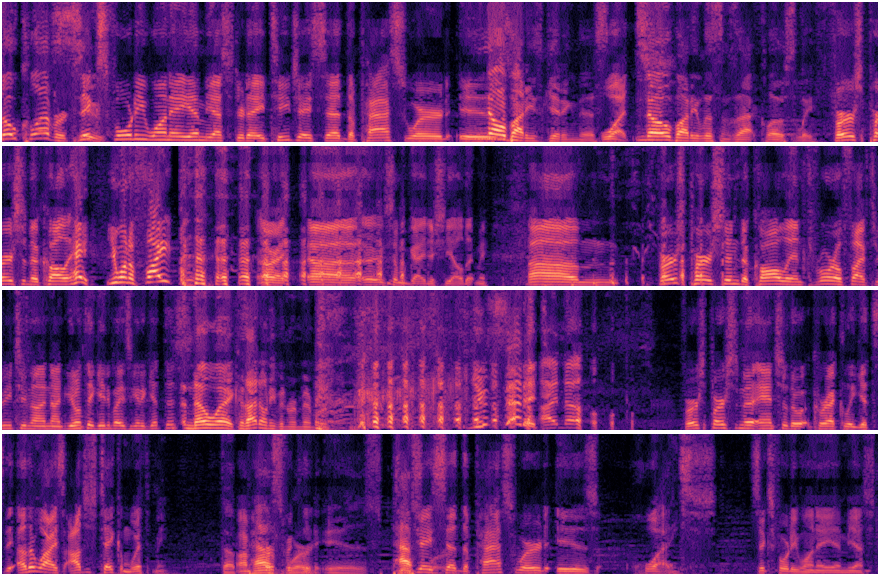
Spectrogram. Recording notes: go live from the Omni in downtown Dallas at the OU Alumni Boomer Bash.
